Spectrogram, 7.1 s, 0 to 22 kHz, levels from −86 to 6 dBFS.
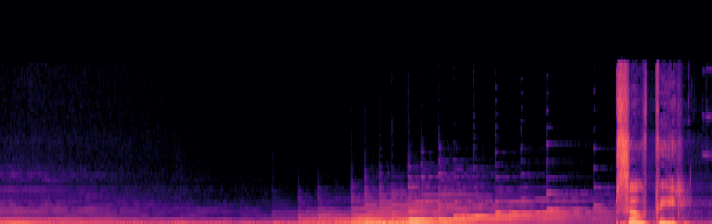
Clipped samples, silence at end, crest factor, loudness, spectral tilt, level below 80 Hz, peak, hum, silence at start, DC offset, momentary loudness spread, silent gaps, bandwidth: under 0.1%; 0 s; 20 dB; -20 LUFS; -5 dB/octave; -34 dBFS; -2 dBFS; none; 0 s; under 0.1%; 22 LU; none; 16 kHz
